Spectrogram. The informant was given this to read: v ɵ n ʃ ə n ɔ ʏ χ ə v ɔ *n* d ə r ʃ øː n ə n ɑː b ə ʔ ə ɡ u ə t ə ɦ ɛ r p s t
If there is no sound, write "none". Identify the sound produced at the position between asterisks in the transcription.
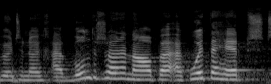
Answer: n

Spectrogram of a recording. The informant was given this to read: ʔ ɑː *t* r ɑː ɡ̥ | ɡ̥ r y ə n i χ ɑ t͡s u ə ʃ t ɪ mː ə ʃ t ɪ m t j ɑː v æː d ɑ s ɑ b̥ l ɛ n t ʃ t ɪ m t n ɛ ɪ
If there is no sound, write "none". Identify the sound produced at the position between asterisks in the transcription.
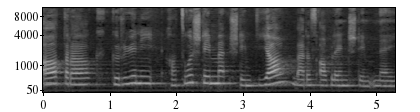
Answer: t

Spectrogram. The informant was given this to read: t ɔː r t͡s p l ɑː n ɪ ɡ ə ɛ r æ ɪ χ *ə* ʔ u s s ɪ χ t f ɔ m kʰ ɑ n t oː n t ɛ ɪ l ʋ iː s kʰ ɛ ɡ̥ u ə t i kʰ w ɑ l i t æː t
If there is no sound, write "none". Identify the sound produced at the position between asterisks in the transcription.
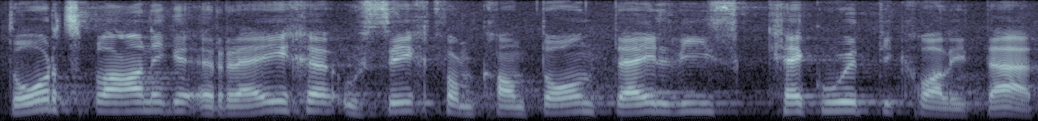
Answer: ə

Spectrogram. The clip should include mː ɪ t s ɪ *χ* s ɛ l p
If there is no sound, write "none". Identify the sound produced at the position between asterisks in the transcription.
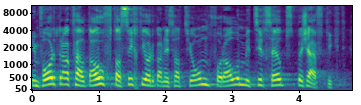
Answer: χ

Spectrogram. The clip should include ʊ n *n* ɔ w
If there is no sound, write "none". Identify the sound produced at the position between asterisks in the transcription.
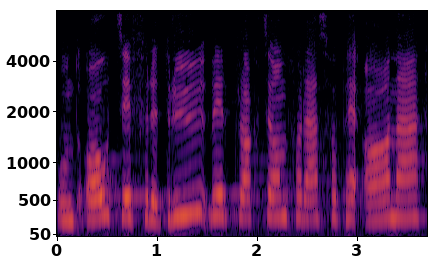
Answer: d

